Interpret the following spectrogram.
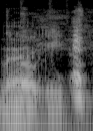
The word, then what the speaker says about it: Chloe: It's Chloe. Chloe. Chloe. Really? It's Chloe. Yeah, see, Chloe. that's it. Chloe. Yeah, well, there's an E on the end of that.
